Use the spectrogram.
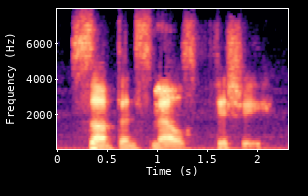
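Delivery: gruff, growling voice dropped very low. Narrating the scene, Raimi looks to Tobiyashi and speaks: gruff man's voice. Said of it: "says in a gruff man's voice".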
